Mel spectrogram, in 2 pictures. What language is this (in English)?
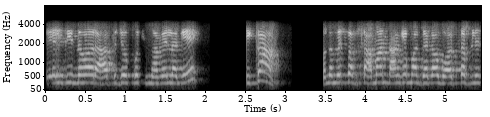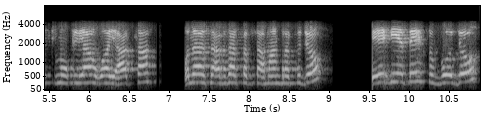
Sindhi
